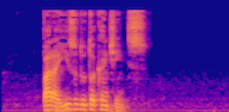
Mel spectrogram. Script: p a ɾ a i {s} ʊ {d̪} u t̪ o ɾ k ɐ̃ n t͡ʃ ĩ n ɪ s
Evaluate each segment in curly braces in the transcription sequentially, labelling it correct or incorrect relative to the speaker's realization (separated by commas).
incorrect, correct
